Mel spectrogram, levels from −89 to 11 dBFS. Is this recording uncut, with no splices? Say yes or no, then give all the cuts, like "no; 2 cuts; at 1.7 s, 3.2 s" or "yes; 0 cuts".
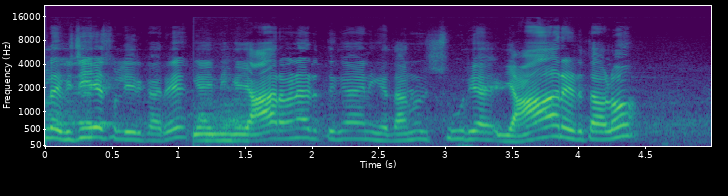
no; 1 cut; at 1.1 s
